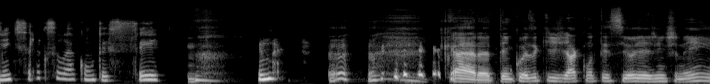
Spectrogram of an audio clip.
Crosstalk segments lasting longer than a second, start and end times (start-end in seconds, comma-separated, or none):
none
